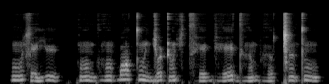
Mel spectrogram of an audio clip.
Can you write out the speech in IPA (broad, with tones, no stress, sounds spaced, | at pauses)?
ũ˦˥ ɬ e˨ j y˥˩ | k õ˧˥˧ ɡʱ õ˥˧ ɓ ɔ˦˥ t̪ ũ˥˧ ɟ o˧˥˧ ʈ õ˧˥˧ ç t͡sʰ e˨˥ ɡʱ e˧˥˧ dʱ ə̃˨˥ bʱ ə˨ ʊ̯ ǀ ə̃˥˩ t̪ ũ˥˩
